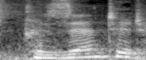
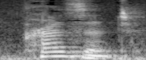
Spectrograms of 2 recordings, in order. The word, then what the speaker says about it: present: did you notice that when the homograph is a noun the stress is on the first syllable record Rebel present when it's a verb the stress goes on the second syllable record Rebel present can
